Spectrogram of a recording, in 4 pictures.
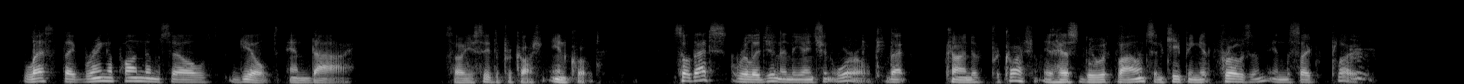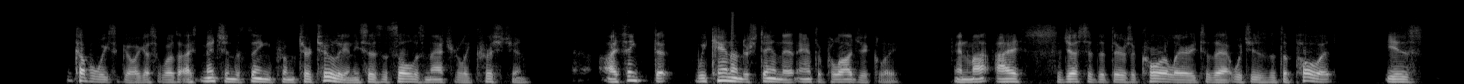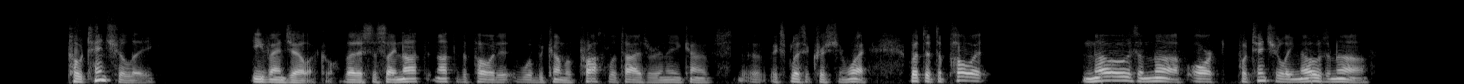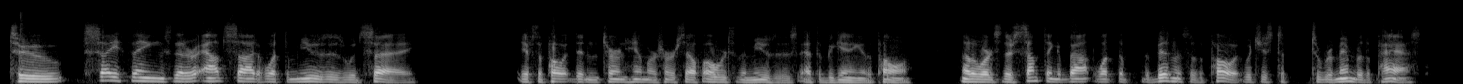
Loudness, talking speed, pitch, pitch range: -25 LUFS, 170 wpm, 115 Hz, 110-135 Hz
